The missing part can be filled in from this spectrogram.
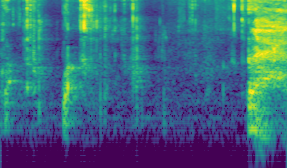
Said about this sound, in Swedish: Det går inte att prata med munskydd med popcorn, eller hur? Nej, du kan tugga, tugga klart den där.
